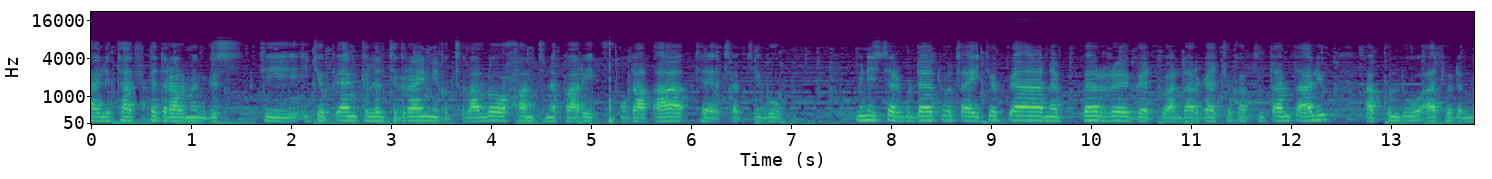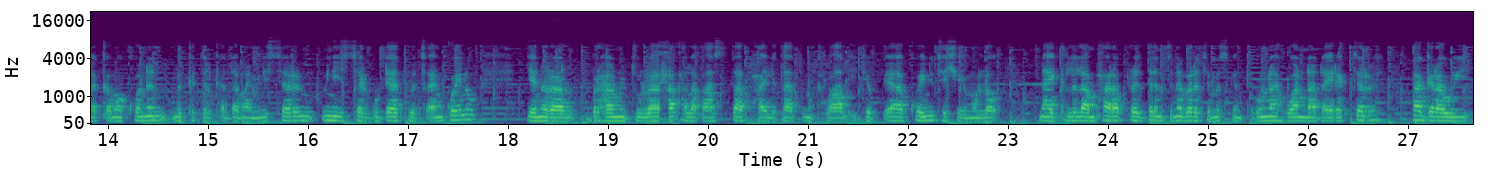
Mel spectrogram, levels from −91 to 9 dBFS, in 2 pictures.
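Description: At 0.44 to 0.60 s, 19.51 to 19.73 s and 24.42 to 24.48 s, frames out of order swap two adjacent blocks of about 78, 105 and 26 ms. Each stretch plays back garbled and fluttery. Unlike a dropout or a repeat, nothing is lost or doubled.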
